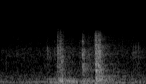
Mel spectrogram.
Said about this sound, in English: Why did you close the door, Louise?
